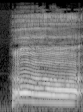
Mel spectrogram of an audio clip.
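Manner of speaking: high, loud, squeezed ah with too little air; overly tight strained tone; pressed ah. Shown as a demonstration. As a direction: clamp the throat and push the ah. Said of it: "like, that's too much".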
